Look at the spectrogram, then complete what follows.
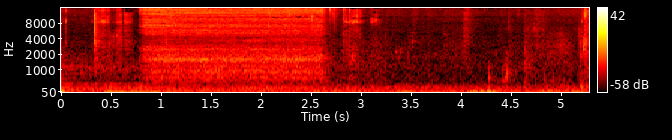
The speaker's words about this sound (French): Je bois une petite goutte d'eau, excusez-moi.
